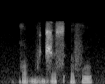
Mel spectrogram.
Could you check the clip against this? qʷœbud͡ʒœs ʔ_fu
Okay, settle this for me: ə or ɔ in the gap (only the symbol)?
ə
